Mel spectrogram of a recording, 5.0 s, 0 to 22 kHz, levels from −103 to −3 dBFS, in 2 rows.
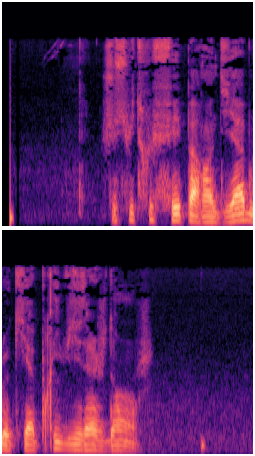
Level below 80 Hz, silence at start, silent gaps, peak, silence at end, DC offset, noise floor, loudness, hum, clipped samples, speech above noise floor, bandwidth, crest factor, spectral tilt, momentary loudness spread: -50 dBFS; 0.1 s; none; -4 dBFS; 0.5 s; under 0.1%; -63 dBFS; -24 LUFS; none; under 0.1%; 39 dB; 11.5 kHz; 22 dB; -5.5 dB/octave; 15 LU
